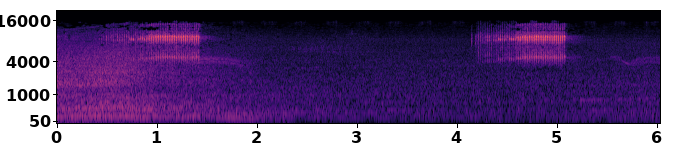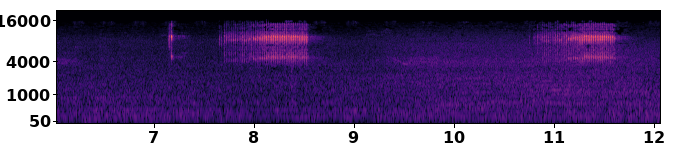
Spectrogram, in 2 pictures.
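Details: Male Eastern-Japanese katydid singing repeatedly from a kwanso orange daylily bud, hidden in tall Chinese silver grass, to attract a female; high raspy buzzing bursts of about a second recur every three to four seconds, with a single sharp click, over low traffic rumble.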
